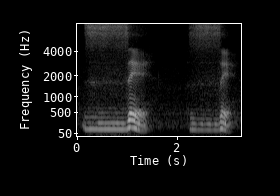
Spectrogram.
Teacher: Si a la S, que es sorda, le pongo acción de las cuerdas vocales, es, me queda una zain. Lo podemos llamar el sonido del moscardón o del mosquito, ¿verdad?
